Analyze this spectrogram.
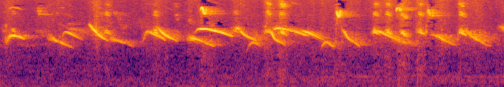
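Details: Green-winged saltator song used to warm up and excite another saltator: a continuous run of rich, looping whistled phrases, each note sliding up then down, delivered rapidly for about five seconds. Faint higher chirps sound alongside.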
